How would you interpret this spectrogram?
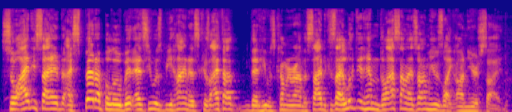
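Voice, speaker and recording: A young American man with a high voice for a male speaker, chatting quickly and informally. He rambles through a casual story in a jokey, conversational way. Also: a bit bright. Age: young adult. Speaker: vlogger telling a story.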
